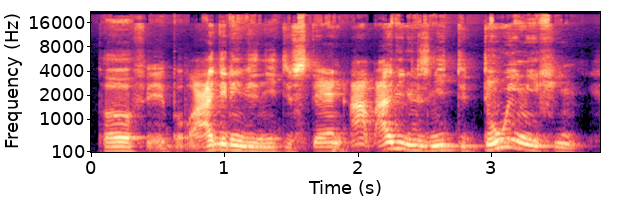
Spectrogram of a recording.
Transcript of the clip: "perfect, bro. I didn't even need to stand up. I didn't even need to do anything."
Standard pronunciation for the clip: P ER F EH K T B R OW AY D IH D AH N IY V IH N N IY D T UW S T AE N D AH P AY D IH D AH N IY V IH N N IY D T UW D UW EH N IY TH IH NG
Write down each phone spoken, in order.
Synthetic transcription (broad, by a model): P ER F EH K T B OW AY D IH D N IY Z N N IY D T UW S T AE N D AH P AY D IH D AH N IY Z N N IY D T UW D UW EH N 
